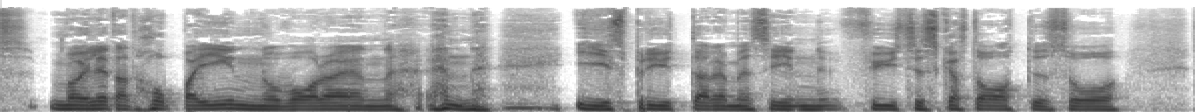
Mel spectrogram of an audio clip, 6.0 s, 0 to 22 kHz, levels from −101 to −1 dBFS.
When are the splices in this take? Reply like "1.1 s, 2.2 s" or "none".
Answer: none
